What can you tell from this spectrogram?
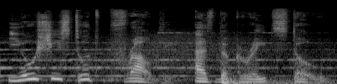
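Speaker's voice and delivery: ordinary delivery, nothing marked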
